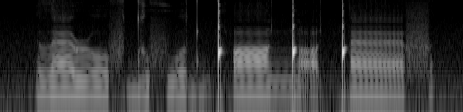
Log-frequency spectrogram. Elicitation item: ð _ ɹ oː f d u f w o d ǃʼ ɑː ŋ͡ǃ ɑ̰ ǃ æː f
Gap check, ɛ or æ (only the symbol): æ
